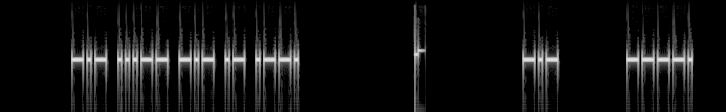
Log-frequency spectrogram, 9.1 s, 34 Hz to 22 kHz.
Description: Morse code, heard as a keyed tone, about 25 wpm, spaced as for 18 wpm, 700 Hz. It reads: K3KAP K9
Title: USA Call Signs - 5 Characters - 6x Character Spacing - 25wpm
